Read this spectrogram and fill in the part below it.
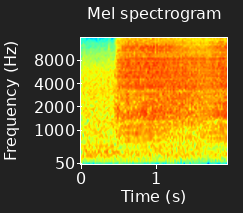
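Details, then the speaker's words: Impact driver set very low, hammering rusted roof screws on a 33 ft Georgetown RV during a roof replacement; fast, even rattling blows send vibration down to shake the rust off the screws. "And you hear it? It's sending a vibration all the way down. Now we're going to go up again. Click it one more time up. What we're trying to do is shake the rust off those screws."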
